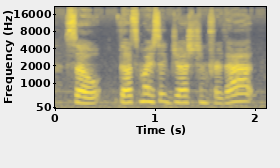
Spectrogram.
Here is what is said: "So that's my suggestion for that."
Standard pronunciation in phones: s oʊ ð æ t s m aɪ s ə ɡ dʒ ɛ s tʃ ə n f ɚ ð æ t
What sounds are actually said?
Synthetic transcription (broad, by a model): s oʊ ð æ t s m aɪ s ə ɡ dʒ ɛ s tʃ ə n f ɚ ð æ t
